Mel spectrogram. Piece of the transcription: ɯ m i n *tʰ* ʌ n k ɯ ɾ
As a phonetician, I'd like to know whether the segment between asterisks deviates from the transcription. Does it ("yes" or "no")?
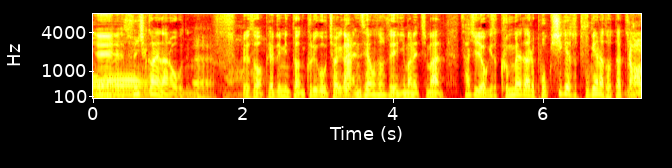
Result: no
